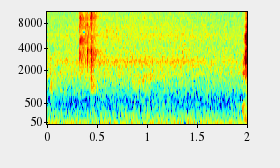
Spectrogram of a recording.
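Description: Near silence: room tone, with one faint short click about half a second in.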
